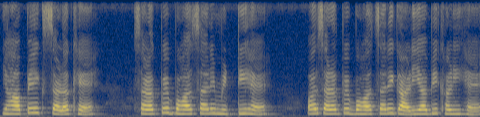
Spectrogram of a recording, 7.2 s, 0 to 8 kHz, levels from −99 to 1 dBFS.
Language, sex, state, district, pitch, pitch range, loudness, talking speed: Hindi, female, Goa, North and South Goa, 275 Hz, 260-295 Hz, -25 LUFS, 165 wpm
